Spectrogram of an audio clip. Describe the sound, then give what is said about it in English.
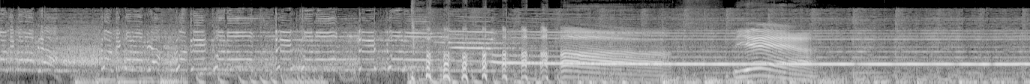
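A Colombian goal celebration from a national team soccer match at the World Cup, set to pounding techno with an echo chamber: a long held shout and swooping, echo-drenched vocal effects layered over a steady electronic beat and crowd-like roar for about seventeen seconds. “whenever Columbia scores a goal in a national team match in the World Cup, they do the same thing. They use techno and an echo chamber”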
